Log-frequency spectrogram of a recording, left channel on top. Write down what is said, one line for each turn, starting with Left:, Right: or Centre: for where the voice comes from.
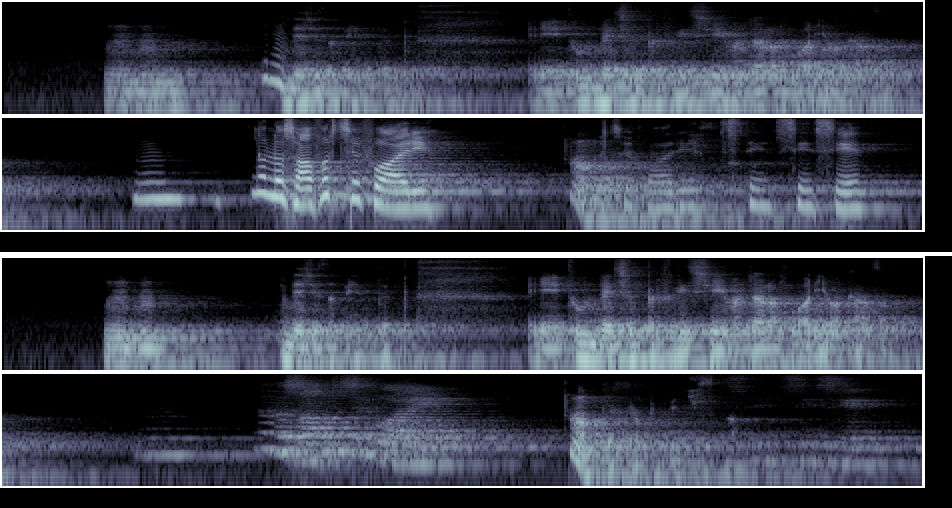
Right: Mhm,
Left: Mm,
Right: decisamente. E tu invece preferisci mangiarla fuori o a casa?
Left: mm, non lo so, forse fuori.
Right: Ok,
Left: Forse
Right: ok,
Left: fuori,
Right: ci sta.
Left: sì, sì, sì.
